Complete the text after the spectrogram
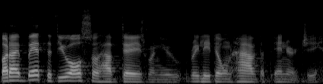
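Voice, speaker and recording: With a Finnish accent, a man speaks using lively intonation. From Finland. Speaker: event host. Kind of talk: moderated panel discussion. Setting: stage with audience. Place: stage. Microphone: headset.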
